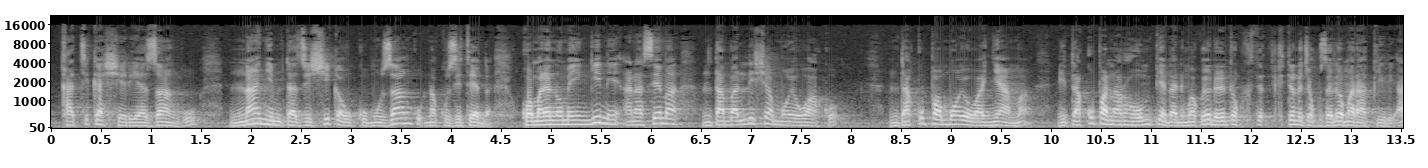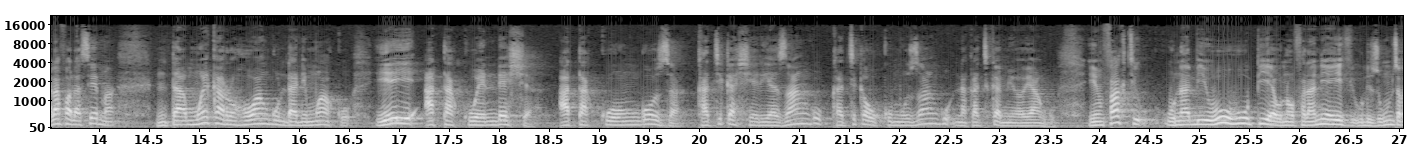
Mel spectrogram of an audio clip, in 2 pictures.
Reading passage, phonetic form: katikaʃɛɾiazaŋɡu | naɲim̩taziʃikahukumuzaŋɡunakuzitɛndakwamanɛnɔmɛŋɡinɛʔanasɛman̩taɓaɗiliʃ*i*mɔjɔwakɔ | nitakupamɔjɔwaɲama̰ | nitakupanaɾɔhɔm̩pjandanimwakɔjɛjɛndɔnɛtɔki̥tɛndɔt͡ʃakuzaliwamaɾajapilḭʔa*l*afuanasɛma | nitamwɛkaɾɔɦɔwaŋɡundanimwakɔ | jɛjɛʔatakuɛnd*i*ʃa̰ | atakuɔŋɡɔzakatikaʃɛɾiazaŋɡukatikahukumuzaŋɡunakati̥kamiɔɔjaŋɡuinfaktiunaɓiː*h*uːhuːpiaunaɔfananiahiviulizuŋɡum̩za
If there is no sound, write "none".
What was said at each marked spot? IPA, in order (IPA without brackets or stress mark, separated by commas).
a, l, ɛ, h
